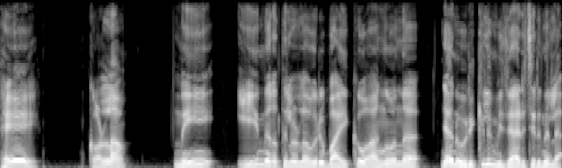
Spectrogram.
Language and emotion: Malayalam, surprised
